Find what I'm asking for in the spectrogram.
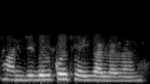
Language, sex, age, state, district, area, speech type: Punjabi, female, 18-30, Punjab, Faridkot, urban, conversation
